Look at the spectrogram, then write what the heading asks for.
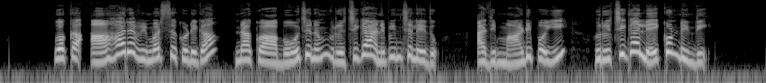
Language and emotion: Telugu, disgusted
